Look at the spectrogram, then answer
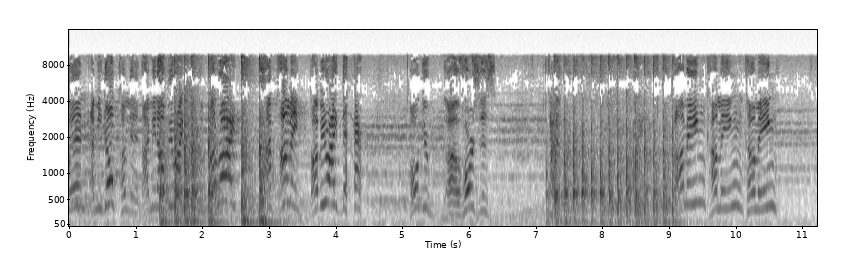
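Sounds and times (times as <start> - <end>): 
speech: 0.4 - 2.6, 3.3 - 4.5, 5.1 - 6.5, 7.2 - 7.7, 9.6 - 10.8
knocking on a door: 1.4 - 3.1, 7.2 - 9.3.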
